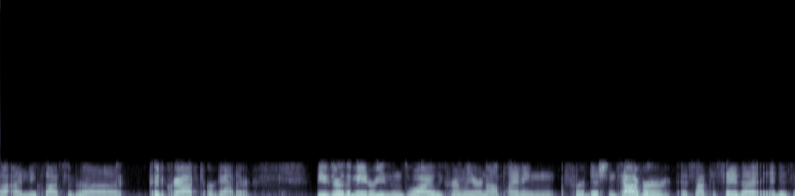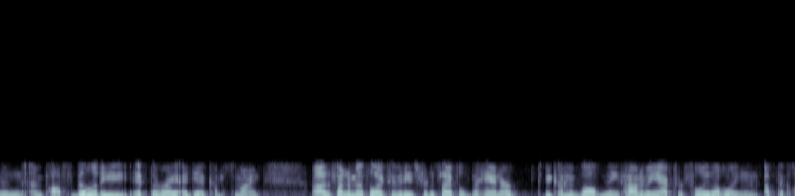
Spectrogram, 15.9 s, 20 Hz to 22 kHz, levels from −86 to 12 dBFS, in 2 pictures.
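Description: From start to finish the speech sounds thin, buzzy and synthetic, confined to roughly 200 Hz–3.6 kHz with nothing above 3.7 kHz. This is the AMR narrowband mobile codec rebuilding the voice from a vocal-tract model at low bitrate, which fits the 7.4 kbps mode.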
